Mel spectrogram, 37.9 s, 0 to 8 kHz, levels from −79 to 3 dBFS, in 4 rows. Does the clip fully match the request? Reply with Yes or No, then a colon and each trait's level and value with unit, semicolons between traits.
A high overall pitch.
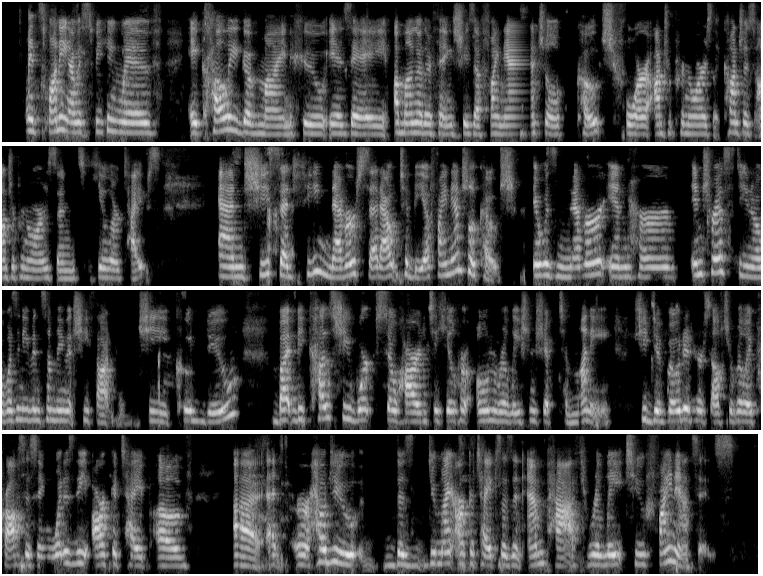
Yes: high, 210 Hz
